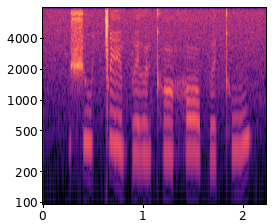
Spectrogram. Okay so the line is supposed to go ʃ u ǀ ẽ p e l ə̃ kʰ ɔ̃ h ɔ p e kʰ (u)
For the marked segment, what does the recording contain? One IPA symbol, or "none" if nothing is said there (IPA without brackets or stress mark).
u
